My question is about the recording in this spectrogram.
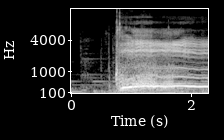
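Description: A child's voice making a buzzing toy-car engine noise, held on one steady pitch. It starts about three quarters of a second in and is loud.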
